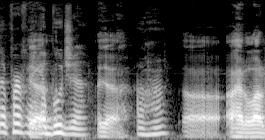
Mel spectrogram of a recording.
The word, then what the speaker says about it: Abuja: Sorry if I'm pronouncing it bad. No, you said it perfect. Yeah. Abuja.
